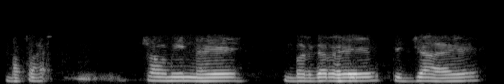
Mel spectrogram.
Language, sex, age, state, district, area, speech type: Hindi, male, 60+, Uttar Pradesh, Hardoi, rural, conversation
